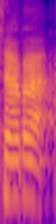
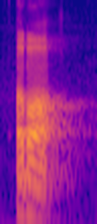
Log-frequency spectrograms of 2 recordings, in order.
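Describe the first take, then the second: First: The ra is pronounced thin and light. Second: The ra is pronounced thick and heavy. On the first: The speaker calls it wrong. "jangan dibaca" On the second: The speaker calls it right. "ra pastikan dibaca tebal"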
